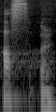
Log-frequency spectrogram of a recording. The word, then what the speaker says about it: possible: 여기는 T가 파가 아니죠. 파스블 이렇게 됩니다.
